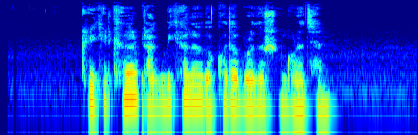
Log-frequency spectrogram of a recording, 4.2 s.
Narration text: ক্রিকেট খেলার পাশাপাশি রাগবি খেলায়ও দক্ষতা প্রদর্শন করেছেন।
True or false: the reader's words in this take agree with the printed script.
false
